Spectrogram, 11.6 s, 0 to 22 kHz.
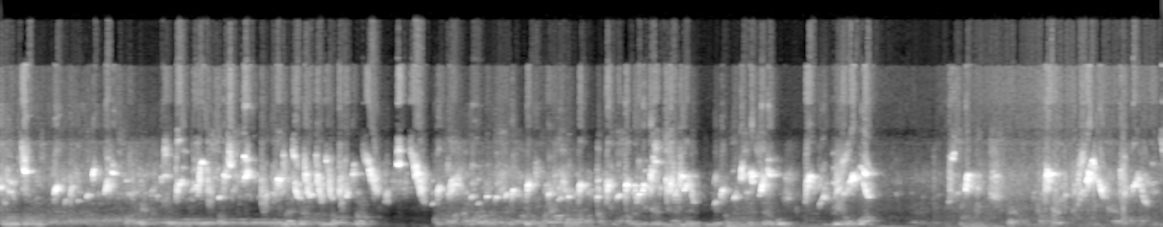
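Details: Caged European goldfinch, a female calling the male during mating, recorded 2024 to stimulate goldfinch singing. Dense high twittering and rapid chirps run almost continuously, with a short pause near four seconds. Lower harmonic notes sound underneath.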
